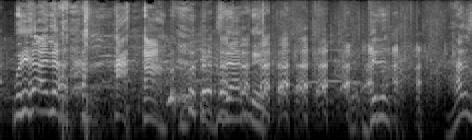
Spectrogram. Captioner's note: laughs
